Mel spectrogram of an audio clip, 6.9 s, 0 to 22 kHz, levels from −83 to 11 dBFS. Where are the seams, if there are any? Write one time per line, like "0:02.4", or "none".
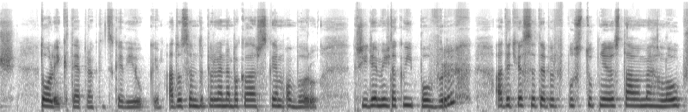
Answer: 0:01.6
0:03.9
